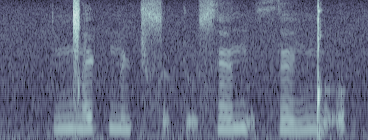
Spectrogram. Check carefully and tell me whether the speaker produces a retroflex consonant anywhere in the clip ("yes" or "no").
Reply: yes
